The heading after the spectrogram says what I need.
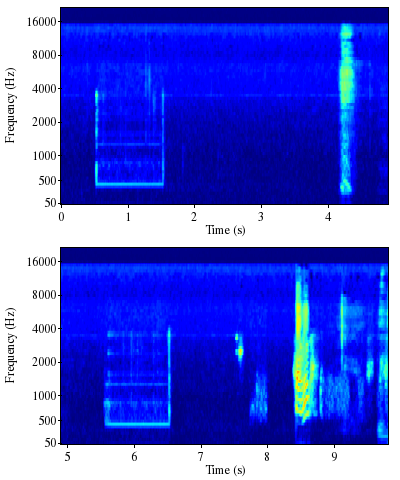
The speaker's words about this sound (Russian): Так, вот звоним, да?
